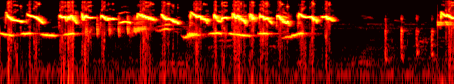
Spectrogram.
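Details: Lure for wild birds: quick, sharp high chirps, about four a second, paired with lower whistled notes. The calls stop for a second before a final burst.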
